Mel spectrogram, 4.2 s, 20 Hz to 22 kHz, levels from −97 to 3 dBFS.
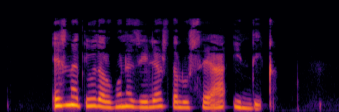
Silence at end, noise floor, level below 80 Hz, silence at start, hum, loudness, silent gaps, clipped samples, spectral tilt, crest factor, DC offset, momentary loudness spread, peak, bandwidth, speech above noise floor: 0.85 s; -73 dBFS; -74 dBFS; 0.65 s; none; -24 LUFS; none; under 0.1%; -7.5 dB/octave; 18 dB; under 0.1%; 12 LU; -6 dBFS; 11 kHz; 50 dB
